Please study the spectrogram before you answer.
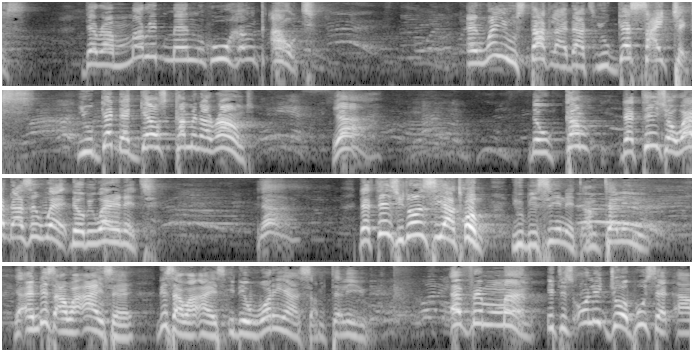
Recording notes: Preached at The Supernatural Encounter Service.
